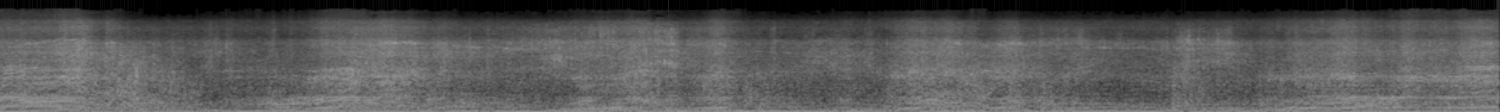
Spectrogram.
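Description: Wind buffets loudly against the rider's helmet.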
